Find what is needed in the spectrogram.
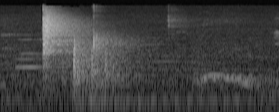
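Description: Pool cue tip striking the cue ball with a sharp click, then about a quarter second later a second click as the cue ball hits an object ball.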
